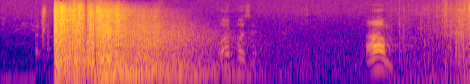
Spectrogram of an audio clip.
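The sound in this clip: Soldiers of a firing squad fire a single simultaneous volley of gunshots at an execution in the Vendée. The loud, sharp blast trails off into a long, rumbling decay, followed by brief voices.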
